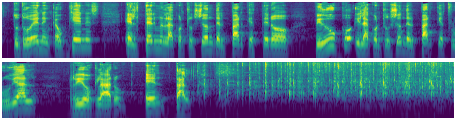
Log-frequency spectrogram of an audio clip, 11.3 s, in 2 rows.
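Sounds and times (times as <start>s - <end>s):
speech: 0.2s - 8.6s
senators applauding: 8.3s - 11.3s.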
